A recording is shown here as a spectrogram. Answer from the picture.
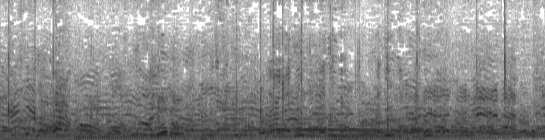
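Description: Background music with held bass notes, under the lively chatter and calls of a crowd of people.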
